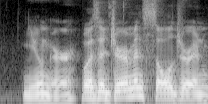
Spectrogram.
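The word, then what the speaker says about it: Jünger: Ernst Junger, pronounced like Carl Jung, except Junger, was a German soldier in World War I, but not like you might expect him to be.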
